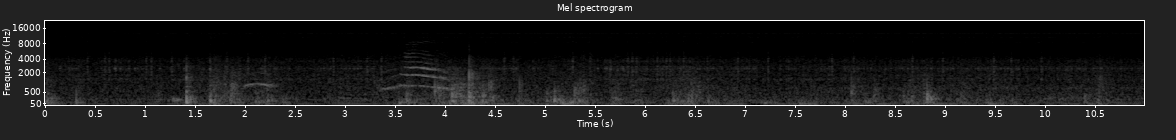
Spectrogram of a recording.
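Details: Kittens playing with their owner. Quiet, brief meows rise and fall, the clearest one high and wavering. Soft rustling and handling noises run underneath.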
